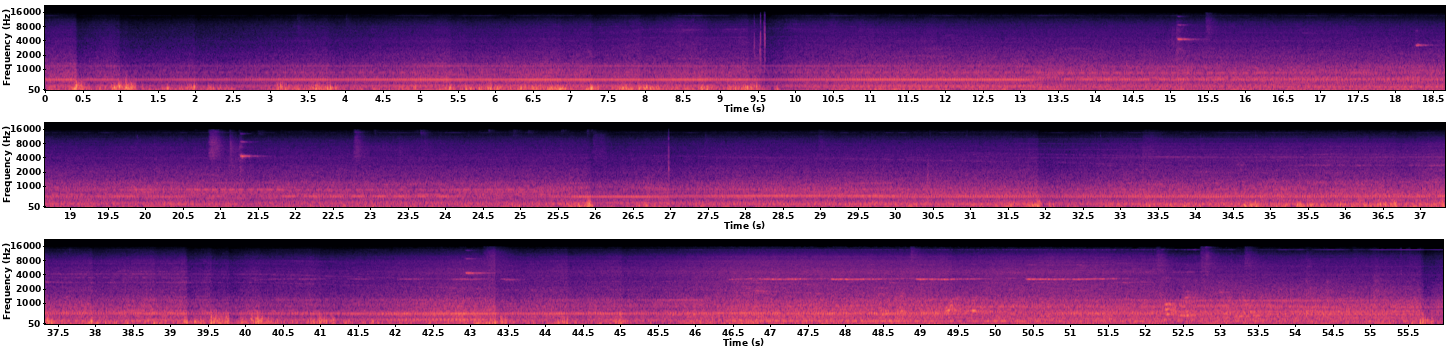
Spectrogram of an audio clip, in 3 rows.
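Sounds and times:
train running into station: 0.0 - 55.9
brakes squealing: 15.0 - 15.7, 35.3 - 43.9, 45.7 - 55.8.

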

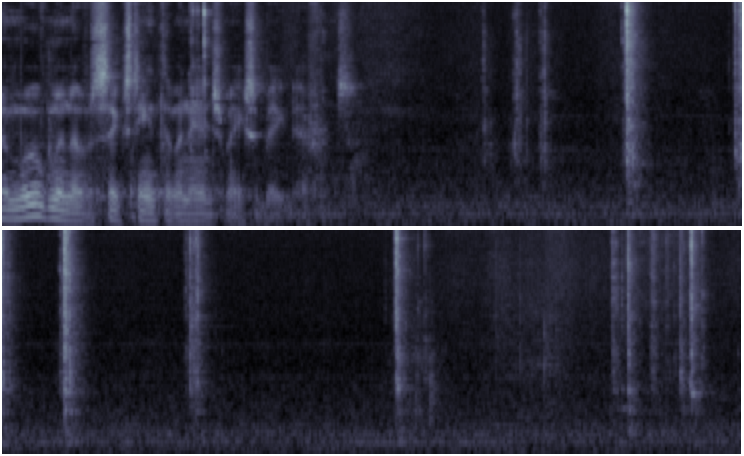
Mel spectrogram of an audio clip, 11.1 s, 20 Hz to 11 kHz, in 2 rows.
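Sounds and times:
faint low hum: 0.0 - 11.0
typewriter mechanism clicks: 3.6 - 6.2, 6.9 - 7.2, 8.4 - 8.8, 10.1 - 10.9.

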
